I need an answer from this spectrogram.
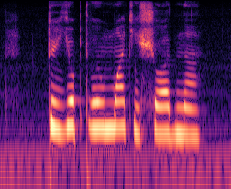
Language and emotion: Russian, angry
